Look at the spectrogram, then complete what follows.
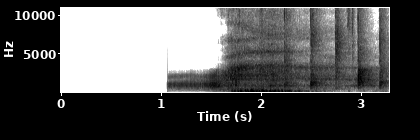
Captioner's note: grunting; claps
